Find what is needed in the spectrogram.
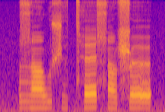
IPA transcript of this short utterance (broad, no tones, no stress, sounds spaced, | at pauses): ɮ ã w ʃ ə̤ tʰ ɛ ɬ ã ʂ ə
